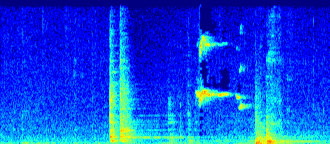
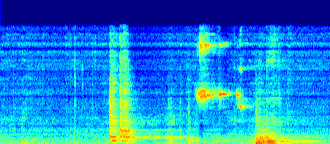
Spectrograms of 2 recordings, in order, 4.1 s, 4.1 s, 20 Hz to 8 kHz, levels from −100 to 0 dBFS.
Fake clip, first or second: second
